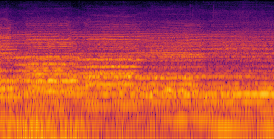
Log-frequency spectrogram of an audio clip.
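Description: A choir singing a hymn in held, sustained chords.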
